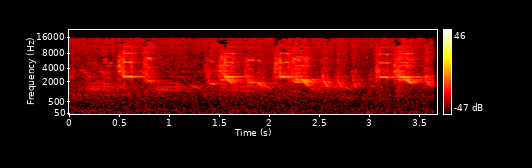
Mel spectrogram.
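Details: Harsh squeaky notes of a wild partridge in the jungle, spaced phrases roughly every second, some notes with a thin whistled start falling lower, over a low hiss.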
